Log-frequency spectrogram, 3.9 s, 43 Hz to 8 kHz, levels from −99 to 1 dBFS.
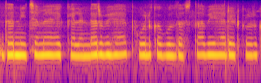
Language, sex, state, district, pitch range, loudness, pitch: Hindi, female, Jharkhand, Deoghar, 250-255 Hz, -14 LUFS, 255 Hz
